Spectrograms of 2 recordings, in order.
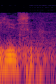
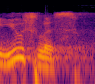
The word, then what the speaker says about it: Yusuf: Yousef did you say Yousef let me say Yousef very good I wish you teach my wife she keeps mispronouncing it she calls me useless alhamdulillah now how many of you were in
